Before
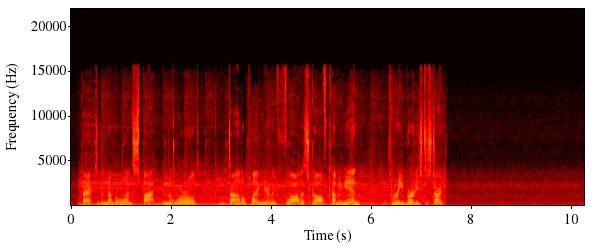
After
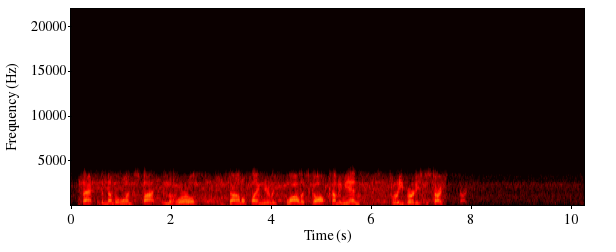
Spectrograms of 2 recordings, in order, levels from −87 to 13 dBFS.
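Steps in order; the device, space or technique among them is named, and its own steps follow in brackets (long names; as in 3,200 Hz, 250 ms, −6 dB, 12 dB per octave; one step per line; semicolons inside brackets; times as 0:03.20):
satellite phone (band-pass filter 390–3,300 Hz; single-tap delay 512 ms −19 dB; level −7 dB; AMR narrowband 5.15 kbit/s 8,000 Hz)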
